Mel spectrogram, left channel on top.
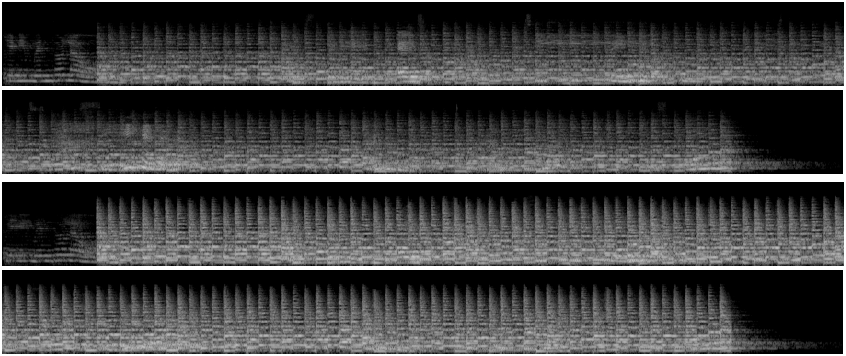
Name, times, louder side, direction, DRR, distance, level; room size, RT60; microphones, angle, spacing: voice 1, 0.0-1.5 5.3-7.0 7.5-9.7 11.4-11.7 12.0-12.6 13.1-13.4, left 2 dB, 35° left, 0 dB, 2.4 m, -40 dB
sound 1, 0.9-15.7, right 7 dB, 55° right, 0.3 m, -24 dB
voice 2, 2.8-4.5 6.1-7.0 8.7-10.6 12.1-12.6 13.2-14.1 14.8-15.7, left 1 dB, 85° left, 3 dB, 1.2 m, -29 dB
12.0 x 6.7 x 4.6 m, 1.4 s
head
